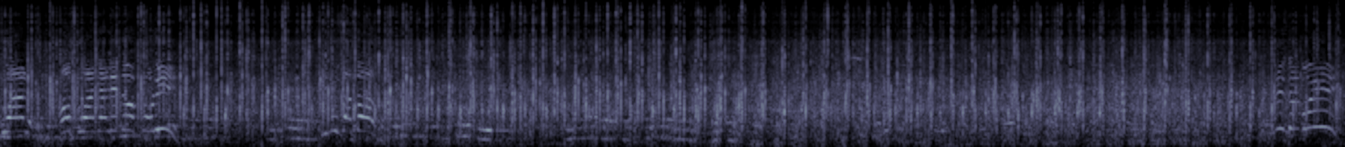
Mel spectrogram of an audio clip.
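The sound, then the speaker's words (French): A crowd of culinary professionals at the Taste of Paris gastronomy festival applauds steadily for one minute in tribute to a chef, dense clapping filling the whole stretch at a constant loudness, with a few voices briefly audible at the start. “Pendant une minute, on va applaudir”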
